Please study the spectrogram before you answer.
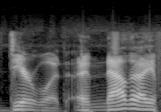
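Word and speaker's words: Dyrwood: this morning um that i have been pronouncing that wrong and it is deer wood and now that i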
